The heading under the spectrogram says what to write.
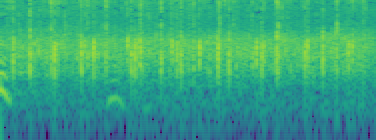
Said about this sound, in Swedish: ja jag tycker vi kan ge Jesus en applåd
